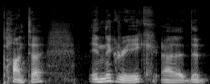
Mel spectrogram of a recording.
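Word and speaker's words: πάντα: that's that word Ponte and that's how it's pronounced Ponte in the Greek the P alpha a new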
